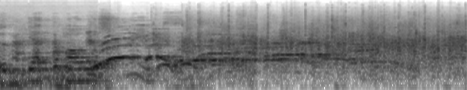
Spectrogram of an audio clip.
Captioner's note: applause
